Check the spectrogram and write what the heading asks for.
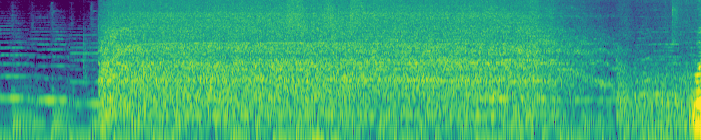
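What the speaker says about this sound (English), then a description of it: "just all ready to go into the food processor" A food processor chopping raw corn kernels, starting up abruptly with a loud steady whirring motor roar that runs for several seconds, then dips and surges again at the end.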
